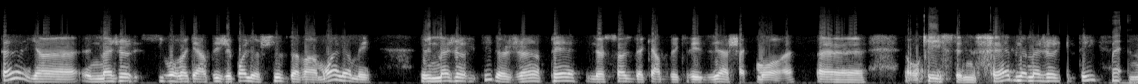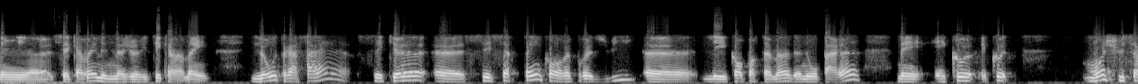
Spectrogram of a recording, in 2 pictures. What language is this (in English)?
French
